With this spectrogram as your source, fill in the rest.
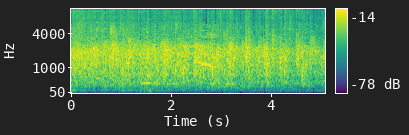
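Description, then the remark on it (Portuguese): An audience at a pastors' congress breaks into steady, sustained applause for the Lord Jesus, a dense wash of many hands clapping at an even loudness throughout, with no clear talking over it. “Aplaude o Senhor Jesus, porque deu certo.”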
